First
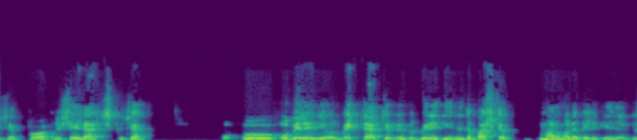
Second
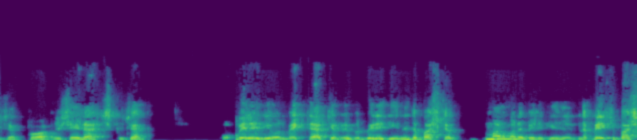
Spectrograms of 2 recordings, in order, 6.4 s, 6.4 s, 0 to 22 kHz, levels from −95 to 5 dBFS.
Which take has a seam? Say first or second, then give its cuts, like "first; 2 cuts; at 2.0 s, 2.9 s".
second; 1 cut; at 2.4 s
